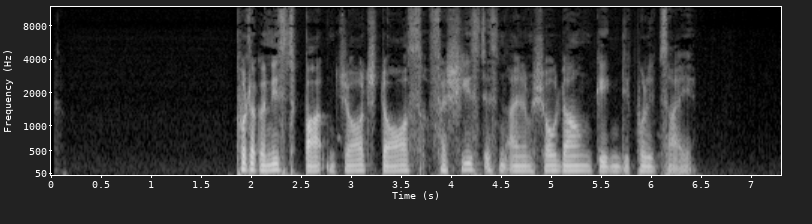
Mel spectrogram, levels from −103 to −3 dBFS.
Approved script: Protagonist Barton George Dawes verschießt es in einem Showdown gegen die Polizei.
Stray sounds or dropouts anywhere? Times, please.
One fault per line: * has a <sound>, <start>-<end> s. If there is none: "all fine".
all fine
